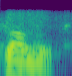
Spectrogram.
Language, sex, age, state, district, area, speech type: Urdu, male, 30-45, Uttar Pradesh, Muzaffarnagar, urban, conversation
